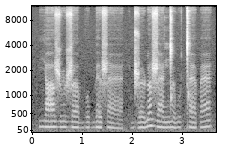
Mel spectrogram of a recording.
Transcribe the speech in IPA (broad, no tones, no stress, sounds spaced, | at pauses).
j a ʐ ʉ ʐ ɐ b o b ɛ ʂ æ | ɖ͡ʐ œ ɳ a ʐ æ ŋ͡ǀ œ w u ǀ æ p æ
